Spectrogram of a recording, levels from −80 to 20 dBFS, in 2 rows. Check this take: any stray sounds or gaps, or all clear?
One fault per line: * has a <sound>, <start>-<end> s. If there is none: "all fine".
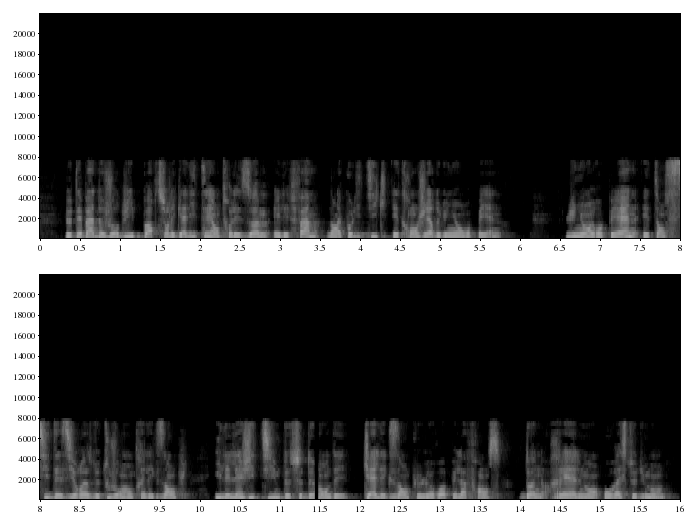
* has a dropout, 11.4-11.5 s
